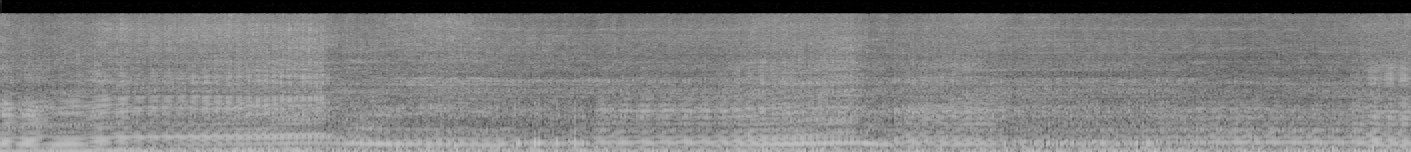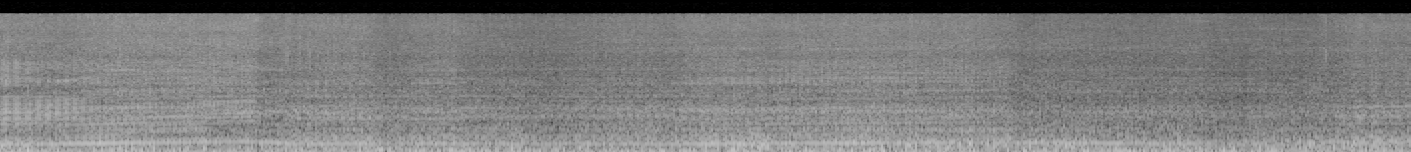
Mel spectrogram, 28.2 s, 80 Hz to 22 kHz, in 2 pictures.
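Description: Yamaha WR125X's 125 cc single-cylinder four-stroke engine through an aftermarket Exil half-line exhaust, under way: its pitch climbs and drops back sharply three times, then it runs at a steady pitch for the last ten seconds or so. A low wind rumble runs underneath.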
